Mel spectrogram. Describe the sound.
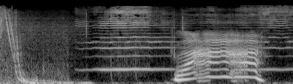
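A mosquito buzzes in a thin, high, steady whine that swells louder and wavers in pitch for a moment midway, then settles back to its even drone.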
